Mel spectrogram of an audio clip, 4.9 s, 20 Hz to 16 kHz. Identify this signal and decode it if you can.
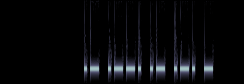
Morse code, heard as a keyed tone, about 20 wpm, 700 Hz. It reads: APART
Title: 5 Letter Words - First 3 Letters Given - 20wpm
